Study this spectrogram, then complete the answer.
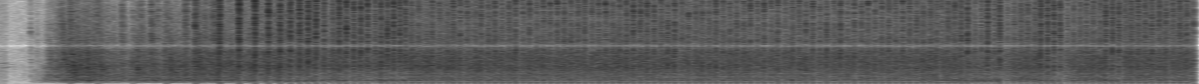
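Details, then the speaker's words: Small engine after rebuild with new carburetor O-ring: catches quickly and runs steady and even; after adjustment it revs on a quick throttle tap instead of dying. "so now as you just saw there I just adjusted it to where it will rev up if you just quickly like just quickly tap it"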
